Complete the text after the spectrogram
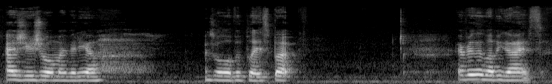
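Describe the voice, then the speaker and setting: A woman's voice: mid-range voice, level tone, normal speed, a little mellow. A young woman vlogging casually to her viewers, rambling with lots of fillers, tired and emotional, sometimes out of breath. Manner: rambling, filler-heavy, frequent "like". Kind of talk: casual vlog to camera.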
